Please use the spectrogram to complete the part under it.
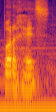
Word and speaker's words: Borges: Borges.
